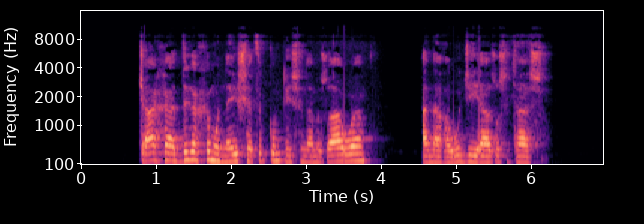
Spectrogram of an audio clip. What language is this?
Kabardian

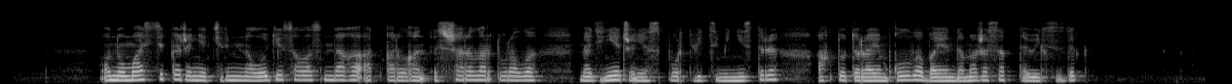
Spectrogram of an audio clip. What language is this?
Kazakh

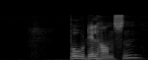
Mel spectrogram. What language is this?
Norwegian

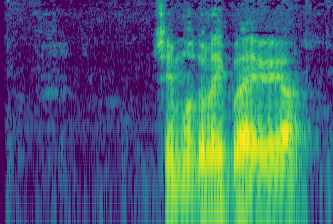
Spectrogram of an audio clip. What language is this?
Guarani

